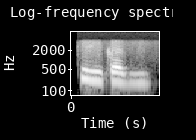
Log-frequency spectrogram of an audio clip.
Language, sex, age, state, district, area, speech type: Punjabi, female, 18-30, Punjab, Mohali, urban, conversation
